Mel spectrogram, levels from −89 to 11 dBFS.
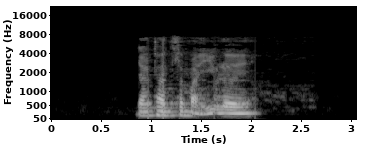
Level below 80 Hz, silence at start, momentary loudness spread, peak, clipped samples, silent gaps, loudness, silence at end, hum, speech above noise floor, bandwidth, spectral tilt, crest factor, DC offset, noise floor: -60 dBFS; 0.85 s; 11 LU; -6 dBFS; under 0.1%; none; -23 LUFS; 1 s; none; 46 dB; 7.6 kHz; -7.5 dB/octave; 20 dB; under 0.1%; -67 dBFS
